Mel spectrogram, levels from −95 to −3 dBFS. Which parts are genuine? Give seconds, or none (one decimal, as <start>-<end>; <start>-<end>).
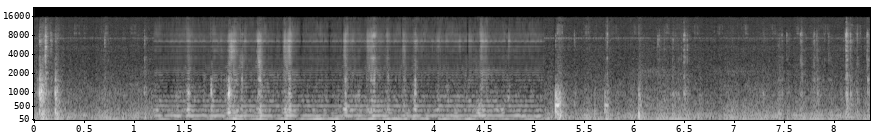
0.0-1.2; 5.1-8.4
